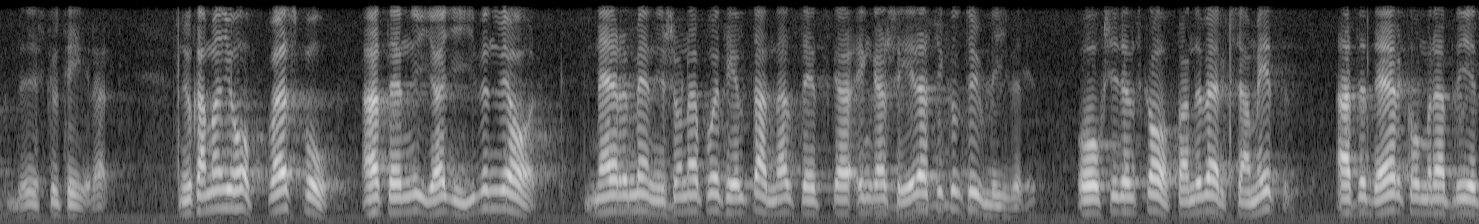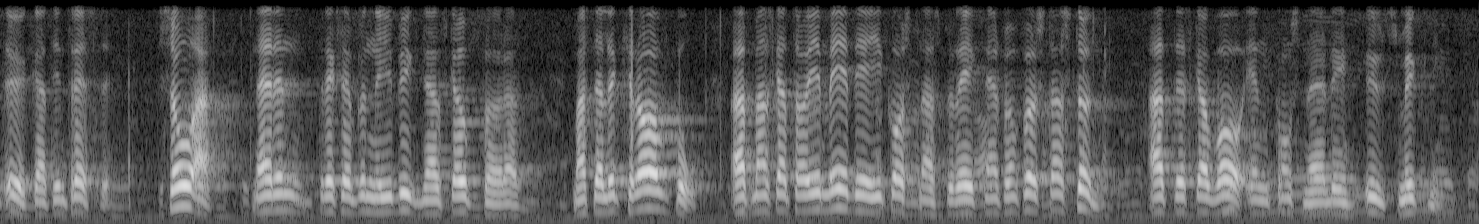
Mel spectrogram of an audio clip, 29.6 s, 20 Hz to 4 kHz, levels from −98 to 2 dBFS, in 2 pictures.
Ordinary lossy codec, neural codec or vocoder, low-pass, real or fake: none; none; 3.6 kHz; real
